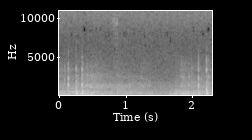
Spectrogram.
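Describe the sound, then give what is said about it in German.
A continuous hissing, crackling rush of a firework fountain burning steadily as a flame pyramid, with dense sparkling crackle and a few sharper pops near the start and end, loud, with no voices. “Oh Gott, es wird eine Flammenpyramide.”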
